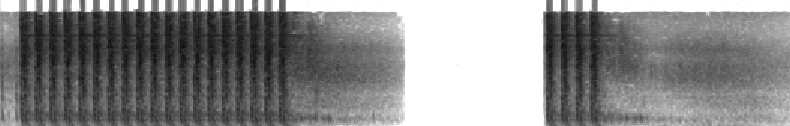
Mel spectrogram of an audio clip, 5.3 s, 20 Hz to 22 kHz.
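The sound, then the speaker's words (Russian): A Colt .45-caliber revolver fires a long, rapid volley of loud gunshots in an even rhythm for about two seconds that rings out, then after a pause, once reloaded, a second short burst of shots cracks and fades, with no voices. “И зарядил Иван кольт, и снова.”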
